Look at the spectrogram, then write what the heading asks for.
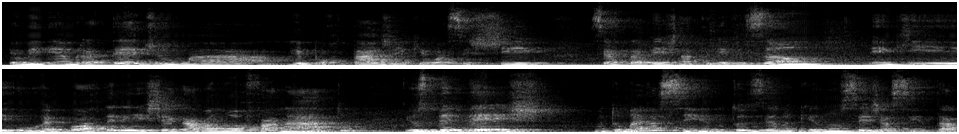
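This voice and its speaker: A woman preaches a sermon on a live stream and keeps addressing her listeners tenderly as beloved. Her voice is of middling pitch. She sounds far from the mic in a strongly echoing room. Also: steady tone, normal speed, slight background noise. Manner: warm pastoral address, calls listeners "amados".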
